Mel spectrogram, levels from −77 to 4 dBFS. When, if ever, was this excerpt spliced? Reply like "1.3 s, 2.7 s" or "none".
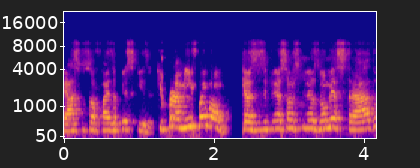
2.3 s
